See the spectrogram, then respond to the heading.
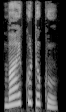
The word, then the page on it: ಬಾಯ್ಕುಟುಕು: Kannada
